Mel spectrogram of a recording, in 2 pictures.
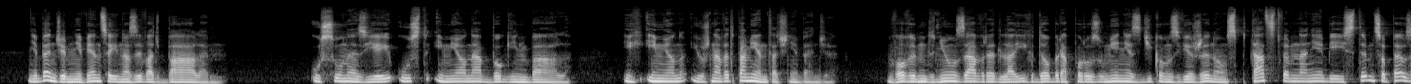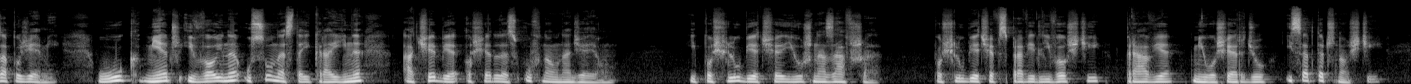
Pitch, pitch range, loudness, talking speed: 130 Hz, 120-145 Hz, -15 LUFS, 150 wpm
